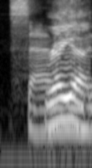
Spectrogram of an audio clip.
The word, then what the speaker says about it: Rhea: Rhea, that's how you pronounce her name, Rhea.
